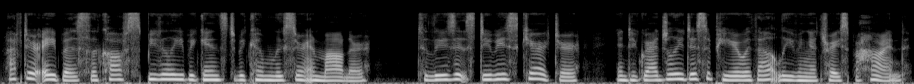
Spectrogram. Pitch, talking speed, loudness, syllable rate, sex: 205 Hz, 165 wpm, -17 LUFS, 5.7 syllables/s, female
